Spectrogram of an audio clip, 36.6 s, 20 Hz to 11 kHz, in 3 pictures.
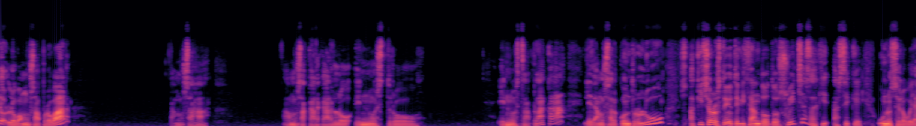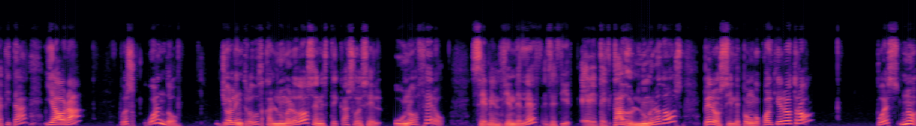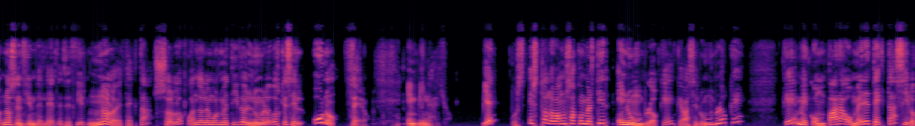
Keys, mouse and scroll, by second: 1.7 click, 3.2 middle click, 4.1-5.2 right drag, 5.7 right click, 7.7 ctrl+u.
